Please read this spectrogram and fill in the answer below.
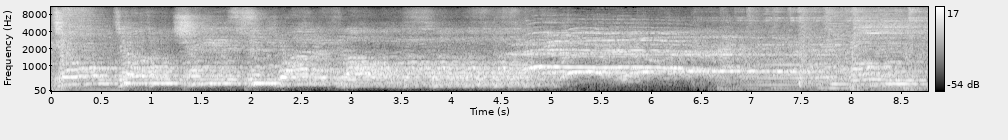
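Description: Live band with several singers holding sustained notes in harmony while the drums and bass drop out; the low end comes back in near the end.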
